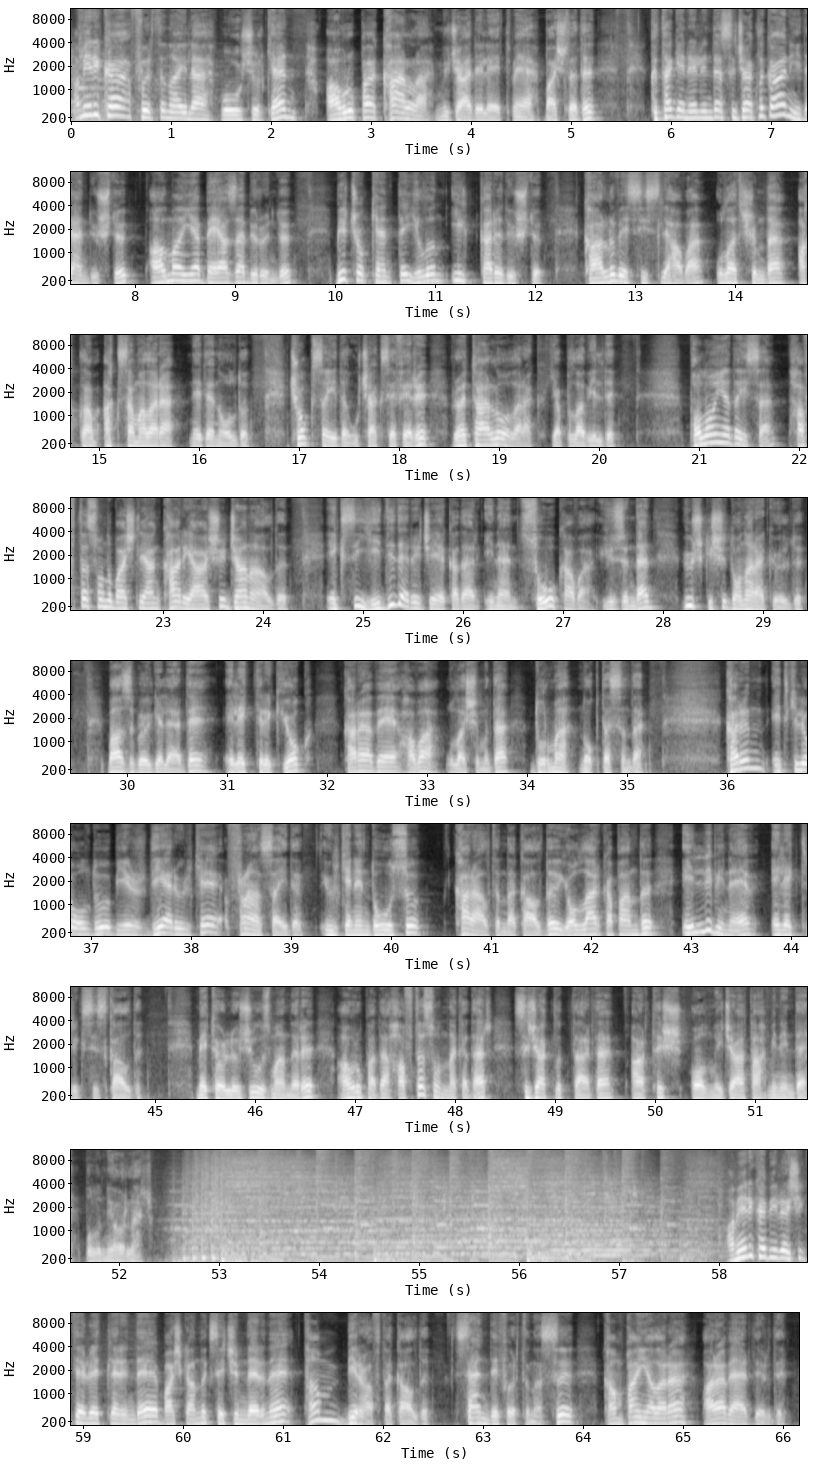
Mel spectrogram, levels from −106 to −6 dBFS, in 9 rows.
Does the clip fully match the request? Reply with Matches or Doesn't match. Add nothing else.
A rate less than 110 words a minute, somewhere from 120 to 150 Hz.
Matches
